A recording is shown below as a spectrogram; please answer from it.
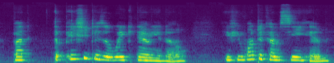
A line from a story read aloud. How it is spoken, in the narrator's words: squeaked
